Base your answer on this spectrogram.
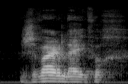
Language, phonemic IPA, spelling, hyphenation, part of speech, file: Dutch, /ˌzʋaːrˈlɛi̯.vəx/, zwaarlijvig, zwaar‧lij‧vig, adjective, Nl-zwaarlijvig.ogg
- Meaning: obese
